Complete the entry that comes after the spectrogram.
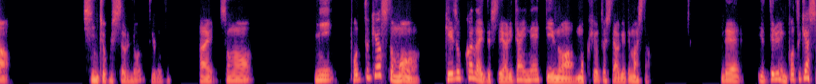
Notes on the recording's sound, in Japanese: ２０２３年７月２９日に開催した ZOOMライブの模様です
